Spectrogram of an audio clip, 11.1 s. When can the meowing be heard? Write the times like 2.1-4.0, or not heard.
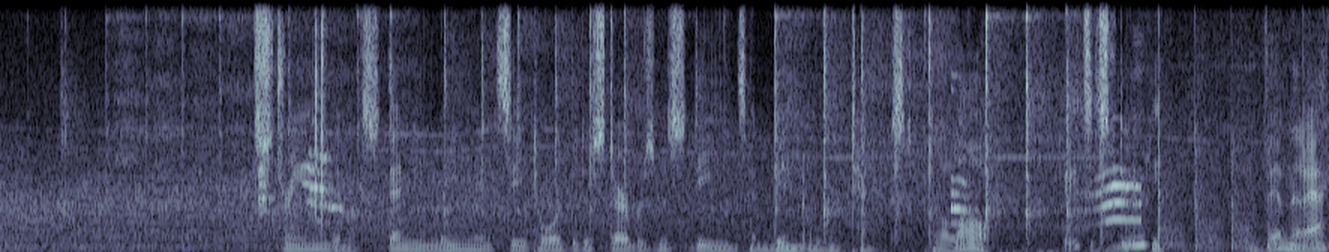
2.1-2.9, 7.9-9.6.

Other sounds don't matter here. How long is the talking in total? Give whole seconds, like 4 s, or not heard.
8 s.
